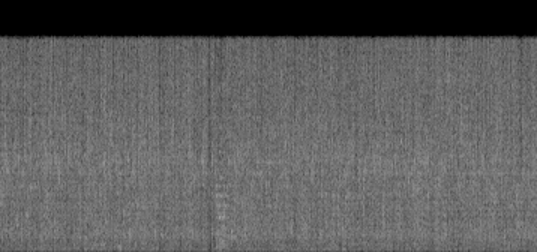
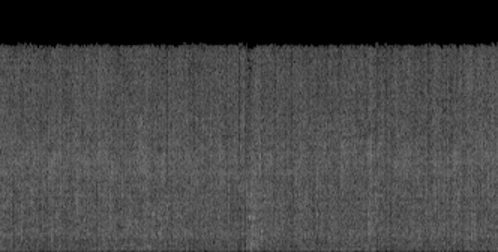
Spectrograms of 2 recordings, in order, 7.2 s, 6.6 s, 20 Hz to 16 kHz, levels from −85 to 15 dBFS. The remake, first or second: second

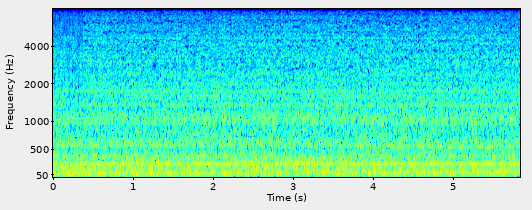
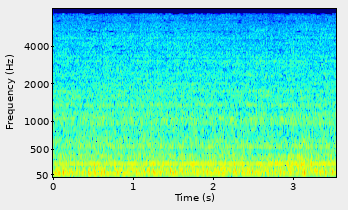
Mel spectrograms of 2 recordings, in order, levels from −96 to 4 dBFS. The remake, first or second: second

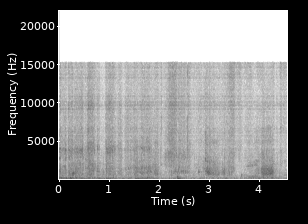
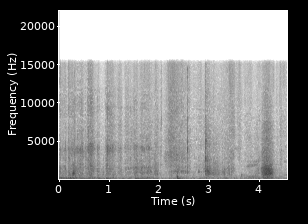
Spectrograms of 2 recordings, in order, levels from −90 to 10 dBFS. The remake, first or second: first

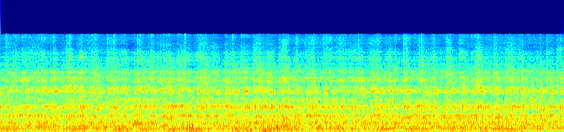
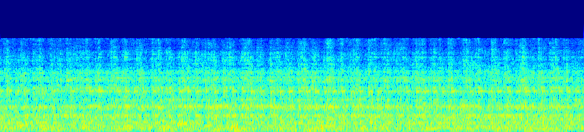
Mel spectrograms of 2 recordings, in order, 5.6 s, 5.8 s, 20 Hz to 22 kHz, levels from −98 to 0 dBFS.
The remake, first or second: first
